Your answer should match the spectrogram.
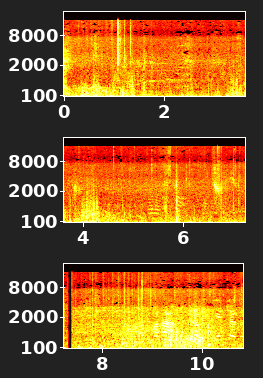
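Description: Wind buffeting the microphone in low gusty rumbles, with indistinct voices of people talking in the background.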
